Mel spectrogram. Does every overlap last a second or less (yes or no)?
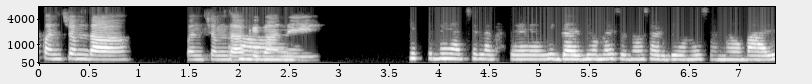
yes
